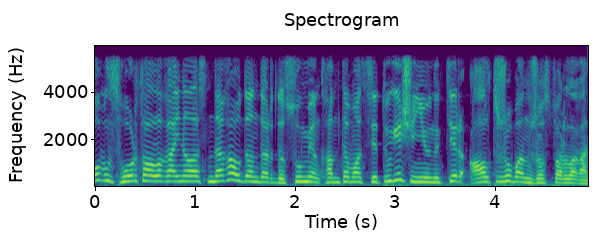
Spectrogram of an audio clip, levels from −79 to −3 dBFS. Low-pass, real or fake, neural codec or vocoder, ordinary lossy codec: 5.4 kHz; real; none; none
